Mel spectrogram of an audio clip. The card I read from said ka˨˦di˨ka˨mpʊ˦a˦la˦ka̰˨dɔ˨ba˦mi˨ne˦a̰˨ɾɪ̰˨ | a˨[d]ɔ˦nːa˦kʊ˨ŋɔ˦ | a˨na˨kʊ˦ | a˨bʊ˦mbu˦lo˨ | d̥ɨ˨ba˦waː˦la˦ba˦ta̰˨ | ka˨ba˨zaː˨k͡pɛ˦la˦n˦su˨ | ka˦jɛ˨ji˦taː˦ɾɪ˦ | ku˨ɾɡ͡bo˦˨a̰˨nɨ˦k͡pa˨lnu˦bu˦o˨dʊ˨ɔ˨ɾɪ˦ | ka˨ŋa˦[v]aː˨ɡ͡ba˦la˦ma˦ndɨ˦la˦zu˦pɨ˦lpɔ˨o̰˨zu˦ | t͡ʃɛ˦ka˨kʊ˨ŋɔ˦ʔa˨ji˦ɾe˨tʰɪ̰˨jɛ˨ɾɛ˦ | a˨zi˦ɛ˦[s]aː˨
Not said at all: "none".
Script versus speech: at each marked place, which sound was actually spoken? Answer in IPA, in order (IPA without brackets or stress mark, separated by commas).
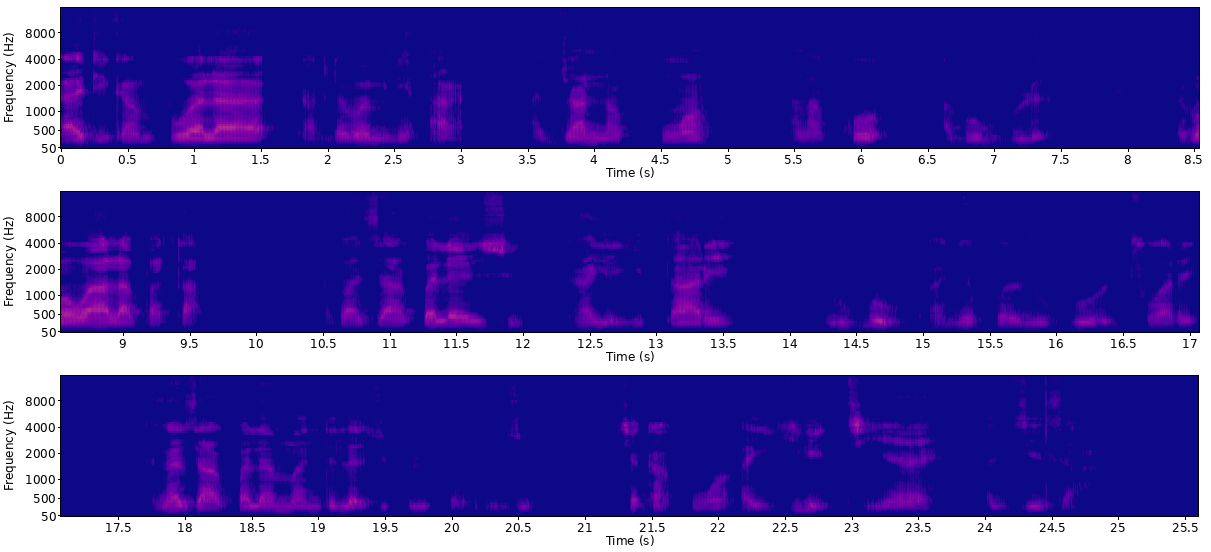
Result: d͡ʒ, z, z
